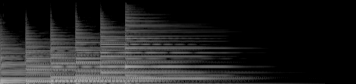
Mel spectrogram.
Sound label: F sharp 7th Suspended 2nd F sharp; F#7sus2 Chord {2 4 2 1 2 4} arpeggiated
